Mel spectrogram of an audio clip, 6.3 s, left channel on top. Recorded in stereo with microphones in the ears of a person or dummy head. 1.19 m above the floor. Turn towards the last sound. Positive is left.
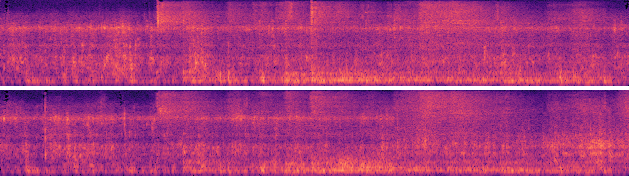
turn(degrees=10)  # may be behind; listen again after turning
